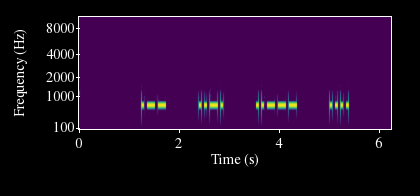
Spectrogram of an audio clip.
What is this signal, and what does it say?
Morse code, heard as a keyed tone, about 22 wpm, spaced as for 10 wpm, 700 Hz. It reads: WF2H
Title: USA Call Signs - 4 Characters - 4x Character Spacing - 22wpm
